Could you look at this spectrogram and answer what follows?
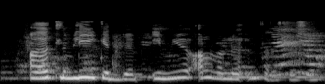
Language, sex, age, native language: Icelandic, male, 11, Icelandic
